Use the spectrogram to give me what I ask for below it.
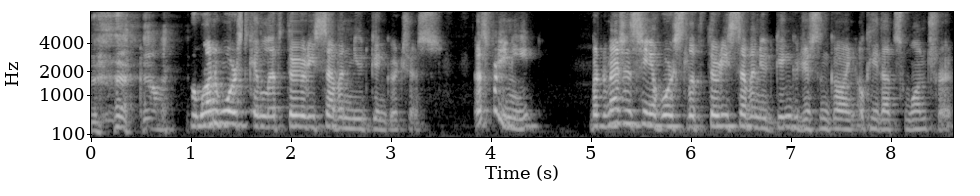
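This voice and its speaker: Somewhat breathy and with a Russian accent, the speaker moves at a fairly quick pace with ordinary pitch variation. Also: woman, fairly high pitch for a woman. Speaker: stand-up comedian. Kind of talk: stand-up.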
